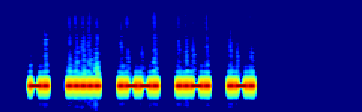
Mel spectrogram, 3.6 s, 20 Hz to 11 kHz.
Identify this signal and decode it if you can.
Morse code, heard as a keyed tone, about 36 wpm, spaced as for 25 wpm, 700 Hz. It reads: N5PFR
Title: USA Call Signs - 5 Characters - 2x Character Spacing - 35wpm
